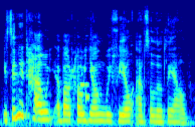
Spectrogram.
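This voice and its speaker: A woman's voice: medium pitch, expressive, fast, vocal fry, slight background noise. A woman hosting a livestream, reading out viewer comments and chatting casually in a playful, affectionate way. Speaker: streamer hosting a livestream, singer-songwriter.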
